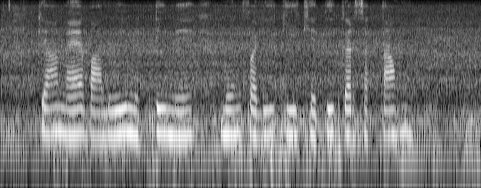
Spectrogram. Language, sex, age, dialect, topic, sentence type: Hindi, female, 36-40, Marwari Dhudhari, agriculture, question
